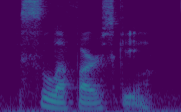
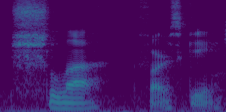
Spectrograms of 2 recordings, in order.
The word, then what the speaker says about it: Szlafarski: Okay, so I say Szlafarski. Which I hate saying because I have a really sibilant voice. But Szlafarski. – Szlafarski. – Would be phonetically correct.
